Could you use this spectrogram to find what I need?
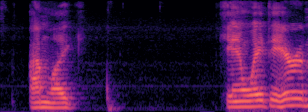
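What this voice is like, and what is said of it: Usual voice. Nothing is said of it.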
